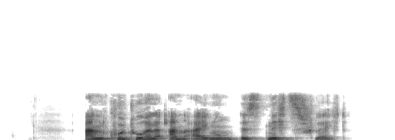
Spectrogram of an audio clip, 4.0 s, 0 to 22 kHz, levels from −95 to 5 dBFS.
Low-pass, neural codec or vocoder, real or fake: 7.2 kHz; none; real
